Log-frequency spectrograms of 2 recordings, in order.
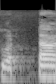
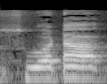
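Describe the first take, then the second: First: The word is said tensely and forcefully. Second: The word is said softly and lightly. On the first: The speaker calls it wrong. "ਸੁਅਟਾ ਨਹੀਂ ਕਹਿਣਾ" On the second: The speaker calls it right. "ਪੋਲਾ ਹੀ ਬੋਲਣਾ"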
